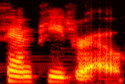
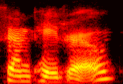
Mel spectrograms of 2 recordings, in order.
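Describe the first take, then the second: First: The name is said the way local residents say it. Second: The name is said the standard, expected way. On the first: This marks the speaker as from there. "if you're from there, you pronounce it San Pedro" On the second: This is how outsiders expect it said. "it should be pronounced San Pedro"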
